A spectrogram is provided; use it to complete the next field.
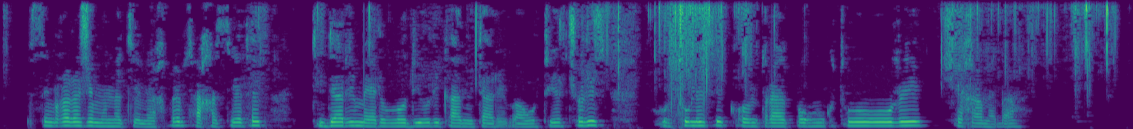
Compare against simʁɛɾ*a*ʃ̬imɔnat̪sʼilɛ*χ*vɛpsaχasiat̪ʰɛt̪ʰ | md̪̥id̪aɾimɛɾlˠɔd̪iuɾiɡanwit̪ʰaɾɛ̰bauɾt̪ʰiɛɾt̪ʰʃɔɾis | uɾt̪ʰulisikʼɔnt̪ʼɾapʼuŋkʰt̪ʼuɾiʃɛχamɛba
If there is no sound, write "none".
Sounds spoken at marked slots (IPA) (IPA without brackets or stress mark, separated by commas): a, χ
